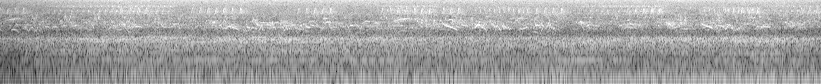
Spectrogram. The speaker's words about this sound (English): Well, there are a lot more birds there, but it's pretty hard for me to hear them. That's right. but what you do hear is the traffic from the interstate.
